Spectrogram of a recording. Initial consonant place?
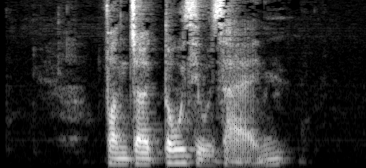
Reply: labial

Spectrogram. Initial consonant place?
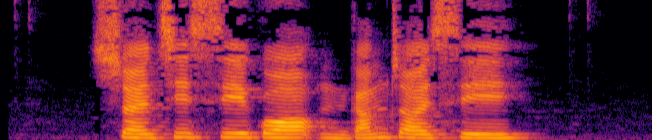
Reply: alveolar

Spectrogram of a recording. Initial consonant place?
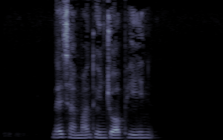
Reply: alveolar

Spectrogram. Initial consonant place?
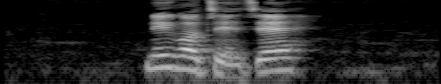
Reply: alveolar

